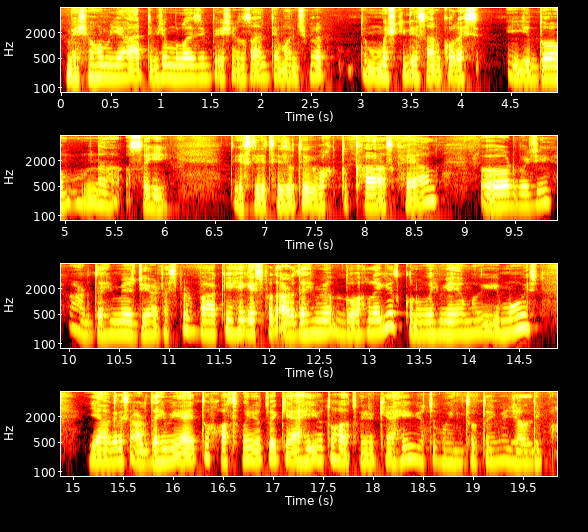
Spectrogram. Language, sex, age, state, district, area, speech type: Kashmiri, male, 18-30, Jammu and Kashmir, Shopian, urban, spontaneous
